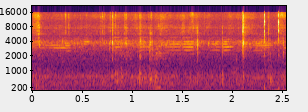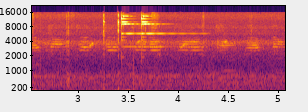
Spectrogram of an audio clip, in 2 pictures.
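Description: Subscribe-button animation sound effect: a few sharp clicks about two seconds in, then a short, high bell ding. Underneath there is a steady low hum and faint, repeated high chirps.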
